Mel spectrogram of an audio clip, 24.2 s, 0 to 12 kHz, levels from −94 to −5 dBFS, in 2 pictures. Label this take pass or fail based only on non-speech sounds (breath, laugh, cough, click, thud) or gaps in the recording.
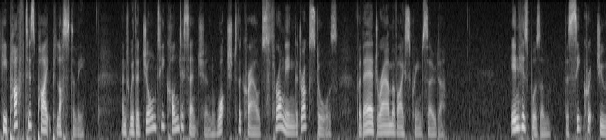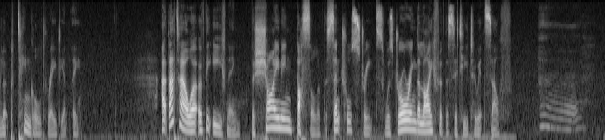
fail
